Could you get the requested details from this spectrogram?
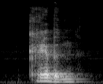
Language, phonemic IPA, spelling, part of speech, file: Dutch, /ˈkrɪ.bə(n)/, kribben, verb / noun, Nl-kribben.ogg
- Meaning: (verb) 1. to scratch 2. to quarrel; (noun) 1. plural of kribbe 2. plural of krib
